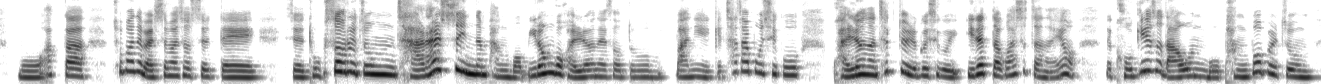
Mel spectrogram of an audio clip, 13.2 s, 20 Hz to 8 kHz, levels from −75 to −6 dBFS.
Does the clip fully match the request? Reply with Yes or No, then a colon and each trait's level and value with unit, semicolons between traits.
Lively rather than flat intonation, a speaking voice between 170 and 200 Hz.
No: wide, 6.2 semitones; high, 225 Hz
